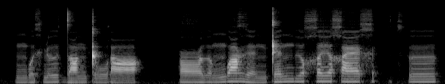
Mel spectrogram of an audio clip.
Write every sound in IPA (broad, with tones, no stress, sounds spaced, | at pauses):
ŋʷ ɛ˩ x ɳ ø˨ d ɑ˩ ŋ ʈ o˩ ɾ ɑ˩ | ʕ ʉ˩ ɐ̯ ŋʷ ɑ˦ ɣ ɛ˩ ŋ ʈ ɛ˦ ŋ y˦ χ e˦ χ æ˦ x | t͡sʼ ø˦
